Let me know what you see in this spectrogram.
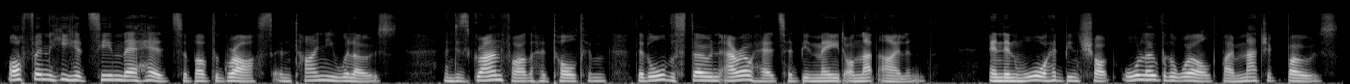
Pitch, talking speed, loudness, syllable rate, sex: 165 Hz, 190 wpm, -18 LUFS, 4.7 syllables/s, male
